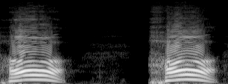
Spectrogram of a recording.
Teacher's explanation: जैसे ही बोलेंगे ह तो आपको हल्की सी गर्मी महसूस होगी। क्यों? ऐसा क्यों होता है? क्योंकि वायु अंदर घर्षण करके बाहर निकलती है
